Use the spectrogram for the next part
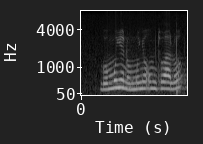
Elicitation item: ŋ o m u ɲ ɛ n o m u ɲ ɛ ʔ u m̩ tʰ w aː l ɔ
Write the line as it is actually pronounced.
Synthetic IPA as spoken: ŋ o m u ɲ ɛ n o m u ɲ ɛ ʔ u m̩ tʰ w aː l ɔ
